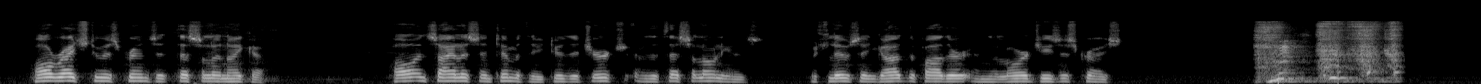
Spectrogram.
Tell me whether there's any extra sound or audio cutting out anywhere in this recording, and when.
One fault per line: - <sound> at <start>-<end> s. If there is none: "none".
- sneeze at 12.5-14.1 s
